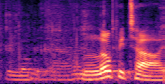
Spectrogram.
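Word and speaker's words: L'Hôpital: this guy's name ever how to pronounce his name l'hopital yes the hospital for the French speakers in the room right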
